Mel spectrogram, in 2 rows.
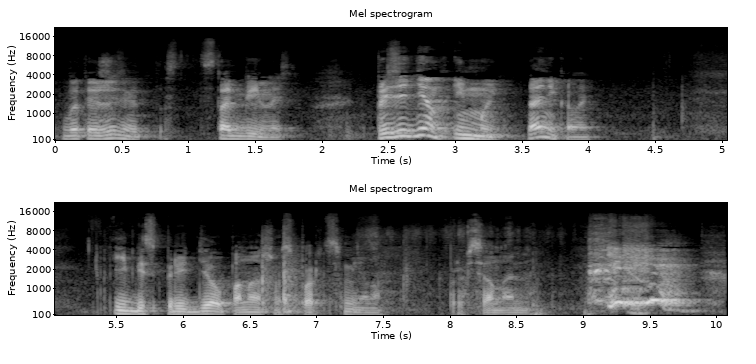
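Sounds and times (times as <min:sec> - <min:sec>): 
speech: 0:00.1 - 0:04.2, 0:05.5 - 0:09.5
person sneezing: 0:09.1 - 0:10.0.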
